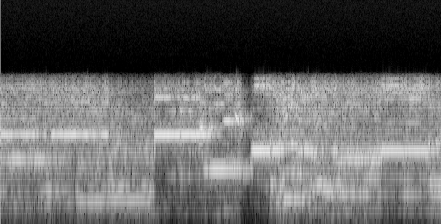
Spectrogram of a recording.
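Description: Ice cream van chime tune playing, with a chocolate Labrador howling along in long, wavering notes.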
